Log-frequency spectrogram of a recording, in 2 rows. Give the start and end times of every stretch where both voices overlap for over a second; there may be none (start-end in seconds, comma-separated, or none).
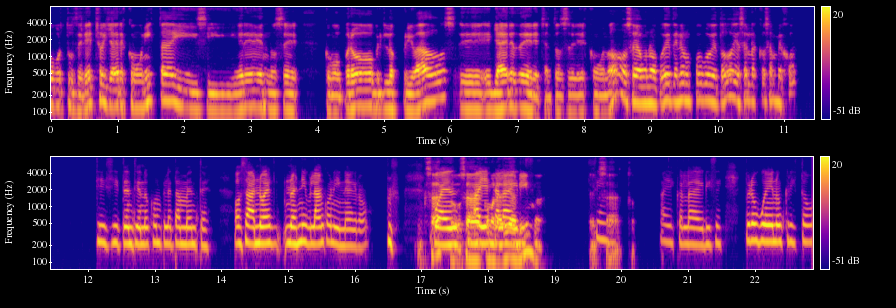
17.2-18.7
